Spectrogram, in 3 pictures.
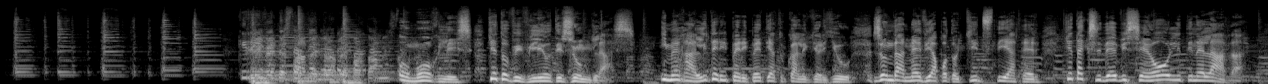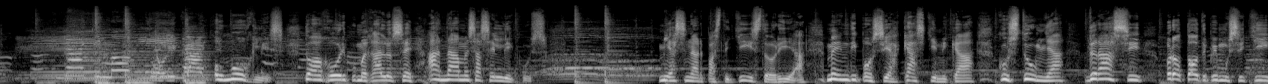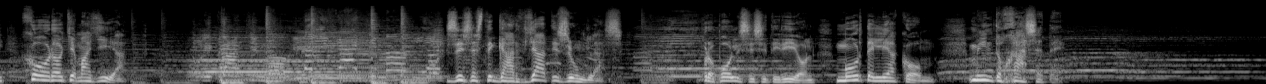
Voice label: Radio Spot; Moglis; μόγλης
